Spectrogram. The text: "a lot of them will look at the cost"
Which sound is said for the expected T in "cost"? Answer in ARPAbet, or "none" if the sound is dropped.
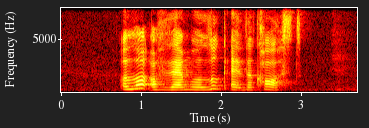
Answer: T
